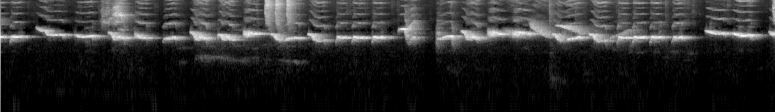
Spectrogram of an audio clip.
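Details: At Piedade a rufous-bellied thrush pours out a long, even series of mellow two-part whistled phrases, each slurred, repeated roughly twice a second, with occasional sharp clicks in the background.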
